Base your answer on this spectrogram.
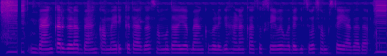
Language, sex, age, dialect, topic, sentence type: Kannada, female, 25-30, Central, banking, statement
